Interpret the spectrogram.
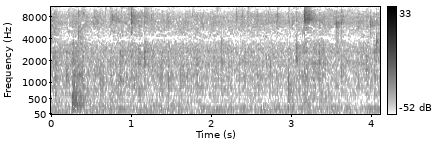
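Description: Potatoes and eggs frying in hot oil, a steady sizzle with scattered small crackles and one sharper pop about three seconds in.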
